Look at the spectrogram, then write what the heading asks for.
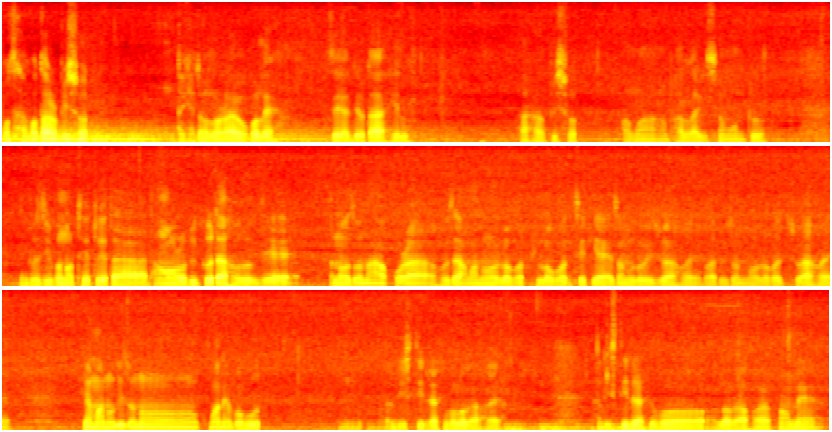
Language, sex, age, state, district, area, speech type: Assamese, male, 45-60, Assam, Kamrup Metropolitan, urban, spontaneous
